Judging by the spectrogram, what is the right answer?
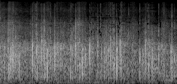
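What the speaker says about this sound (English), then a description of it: "Una clap for first lady." A crowd claps for the First Lady at a public gathering in Sierra Leone, a continuous, fairly loud burst of applause from many people with no voices over it.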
